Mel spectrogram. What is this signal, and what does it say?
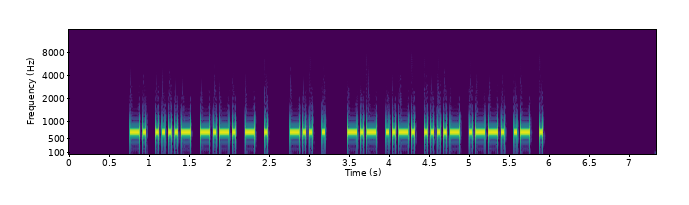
Morse code, heard as a keyed tone, about 30 wpm, 700 Hz. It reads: N4CTE DE KF4PAE
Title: USA Callsign DE Callsign 30wpm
